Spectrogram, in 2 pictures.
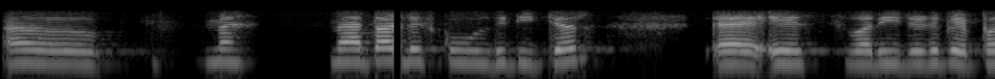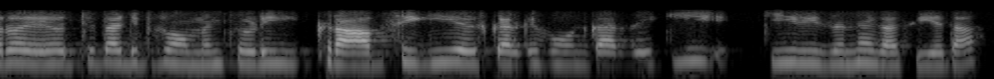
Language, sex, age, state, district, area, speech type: Punjabi, female, 18-30, Punjab, Amritsar, urban, conversation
